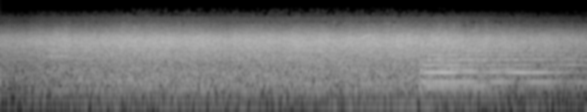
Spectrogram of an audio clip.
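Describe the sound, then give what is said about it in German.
A large crowd in St. Peter's Square applauds the Pope at his coffin without pause, the clapping a dense, steady roar that swells slightly near the end, where a few sustained, sung or chanted tones rise over it. “Der Applaus brandete immer wieder auf.”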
